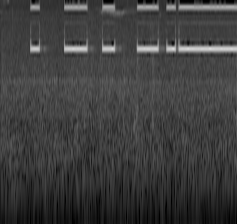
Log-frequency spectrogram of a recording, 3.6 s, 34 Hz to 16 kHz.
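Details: Multimeter continuity test on new 3 A 250 V 6x30 mm glass fuse for a Blue Hawk small air compressor that stopped working: high beep in short bursts then steady as probes settle; fuse good, old one burnt out.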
